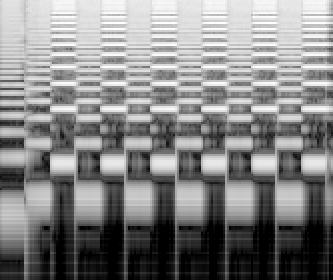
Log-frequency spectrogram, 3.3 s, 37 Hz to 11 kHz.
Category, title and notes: Sound effects > Electronic / Design
The Special Announcement tone for the Autonomous Facility Administration and Control System (AFACS). A quick half-second 150 Hz tone followed by a repeating tone that alternates between 200 and 400 Hz for 3 seconds with some delay, reverb, and dampening. Made in Audacity.
Alert, Audacity, Evacuation, Lu-Tech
